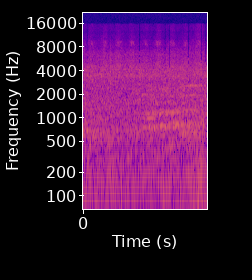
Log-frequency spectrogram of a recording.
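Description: Faint, steady background noise of the velodrome broadcast, with no clear event in it.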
